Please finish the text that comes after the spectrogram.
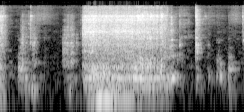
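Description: A sewing machine runs in one steady burst of about two seconds, stitching a pleated puff sleeve, with soft handling rustles of fabric before and after.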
